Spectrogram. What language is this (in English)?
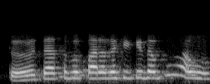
Odia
